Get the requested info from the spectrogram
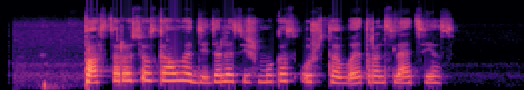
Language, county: Lithuanian, Vilnius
